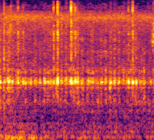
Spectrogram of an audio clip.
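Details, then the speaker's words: Arsvita Bluetooth cassette adapter in a classic car's original cassette stereo, inserted upside down: faint steady high whir under background noise, left channel poor; sounded fine on both channels once flipped over. "Left channel sounds like dog duty. Yeah. So that's not great. It's not a great start. Kind of makes a weird little noise,"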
